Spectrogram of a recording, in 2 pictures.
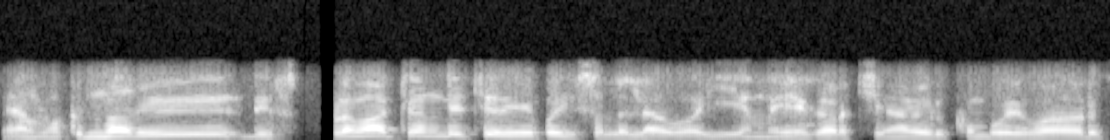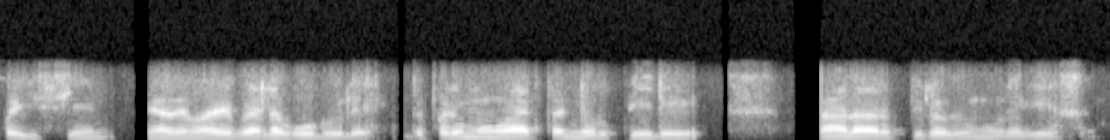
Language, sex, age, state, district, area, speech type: Malayalam, male, 30-45, Kerala, Malappuram, rural, conversation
